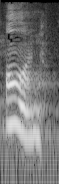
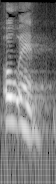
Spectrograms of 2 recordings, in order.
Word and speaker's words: On: We have Korah and Dathan and Abiram and a guy named On. Just O-N. It's the easiest name in the Bible to pronounce.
